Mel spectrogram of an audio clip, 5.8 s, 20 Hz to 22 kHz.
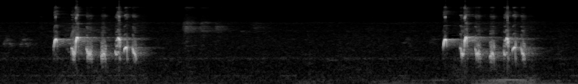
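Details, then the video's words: Bulbul used as a decoy to goad wild birds to fight, giving two short, lively phrases of warbled, chirpy notes about four seconds apart, each under a second long, with silence between and a faint low hum under the second. "เสียงต่อนกดอกแตงEp.117นกป่าจะรบอย่างเดียว!! นกต่อจ้าวขันเงิน Suara merbah lekir"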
